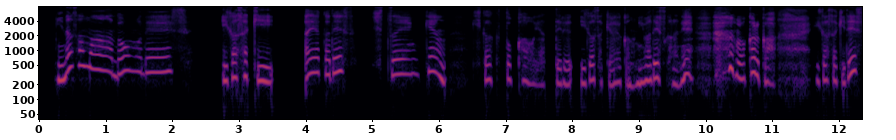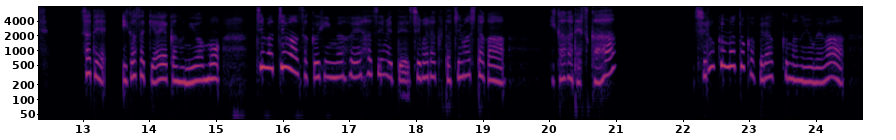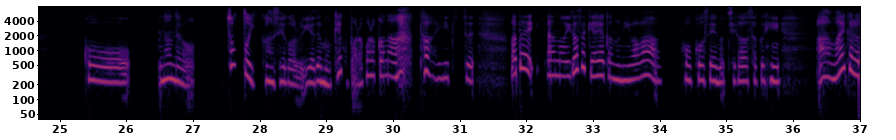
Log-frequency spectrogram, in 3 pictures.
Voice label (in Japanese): フリートーク; 保健委員のお姉ちゃん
